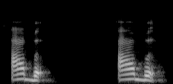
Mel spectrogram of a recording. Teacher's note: makhraj dari huruf ba ini adalah di kedua bibir ya. Ada pertemuan di antara bibir atas dan bibir bawah ya.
